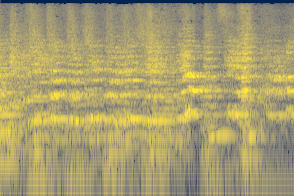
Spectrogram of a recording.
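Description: A chorus of women singing a show tune together over instrumental accompaniment.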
